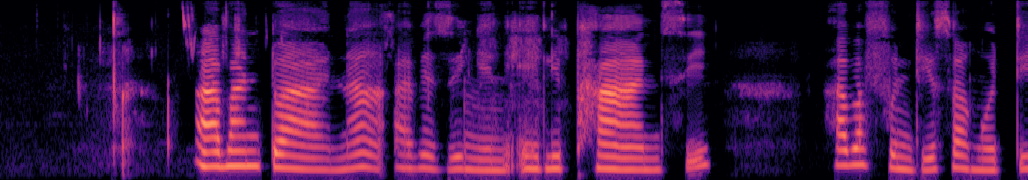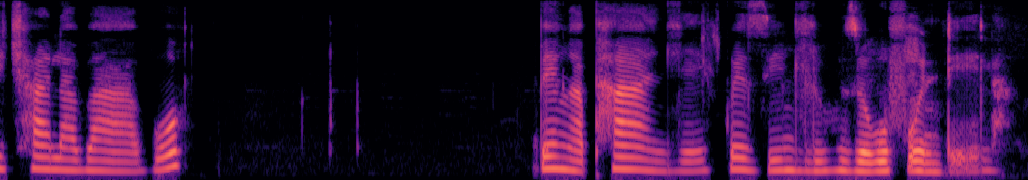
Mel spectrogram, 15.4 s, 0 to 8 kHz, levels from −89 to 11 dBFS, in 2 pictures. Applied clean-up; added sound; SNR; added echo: none; none; none; none.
